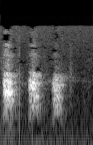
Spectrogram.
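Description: King, Sergeant Preston's dog, barks three times in a steady rhythm at a mining office after picking up a scent, each bark short and fairly loud, followed by a moment of quiet.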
